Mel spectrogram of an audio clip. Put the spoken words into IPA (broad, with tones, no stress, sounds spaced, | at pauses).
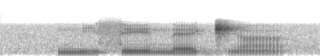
n i˨ s e˧ n ɛ˧ d͡ʒ ã˨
